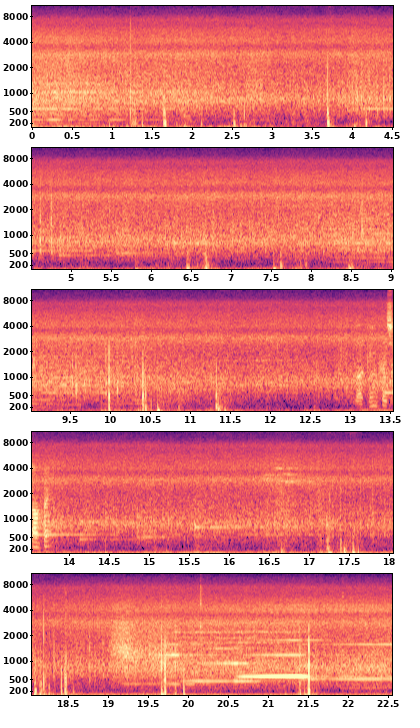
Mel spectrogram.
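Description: Footsteps crunch at an even walking pace.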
